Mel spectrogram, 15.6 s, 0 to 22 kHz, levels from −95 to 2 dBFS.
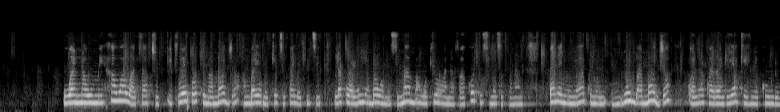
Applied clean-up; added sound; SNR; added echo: neural separator model SepFormer DNS4.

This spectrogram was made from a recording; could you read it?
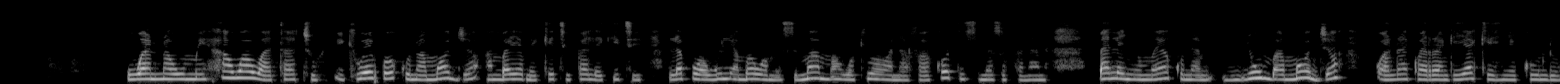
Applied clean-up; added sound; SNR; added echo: none; none; none; none.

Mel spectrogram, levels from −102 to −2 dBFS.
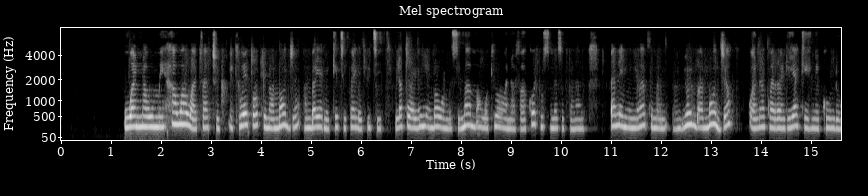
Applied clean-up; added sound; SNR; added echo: neural mask model DeepFilterNet 3.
